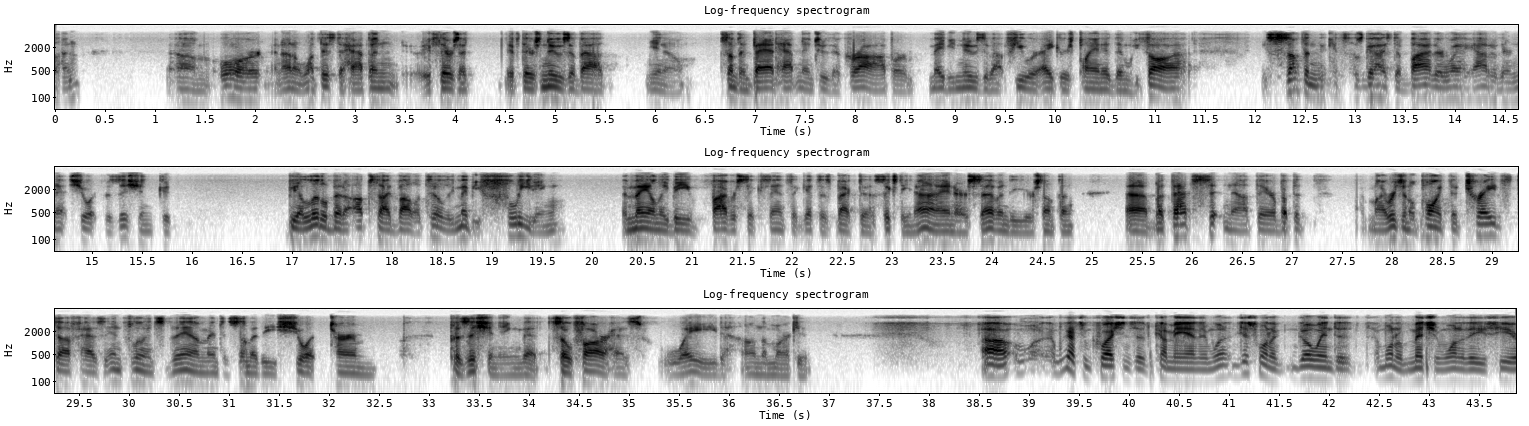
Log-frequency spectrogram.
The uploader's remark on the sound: Monthly Conference Call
